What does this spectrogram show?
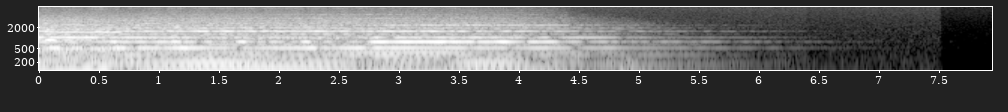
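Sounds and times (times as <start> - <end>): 
slow Andean flute melody: 0.0 - 5.3.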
